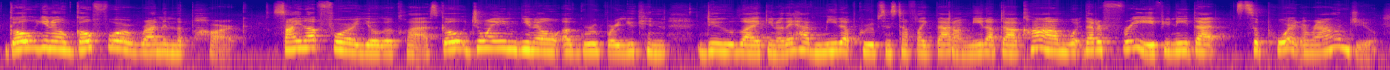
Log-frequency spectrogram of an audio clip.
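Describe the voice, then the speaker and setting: A woman's voice: medium pitch, moderate pace, few pauses. A fitness coach in her forties speaks straight to the camera, sassy and preachy, calling her listeners honey and girl. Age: 40s. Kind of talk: direct-to-camera coaching talk.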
